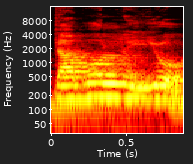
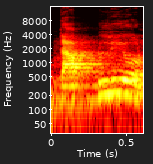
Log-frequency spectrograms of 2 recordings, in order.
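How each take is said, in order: First: ডাবল ইউ as two full words; correct W. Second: ডাব্লিউ run together as one word; wrong W. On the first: Teacher modelling the letter W, two clear words. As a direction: separate ডাবল from ইউ, loud. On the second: Teacher warning learners, wrong W. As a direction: squash it into ডাব্লিউ, loud. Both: Shown as a demonstration. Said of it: "ডাব্লিউ না".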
